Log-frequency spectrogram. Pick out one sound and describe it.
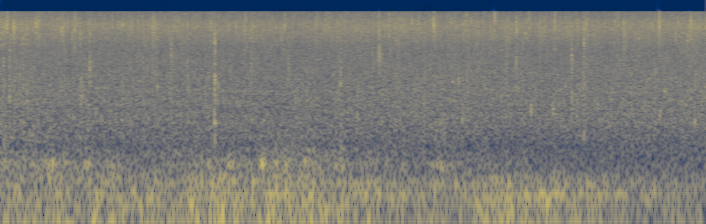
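Thunder rumbles low and fades.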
